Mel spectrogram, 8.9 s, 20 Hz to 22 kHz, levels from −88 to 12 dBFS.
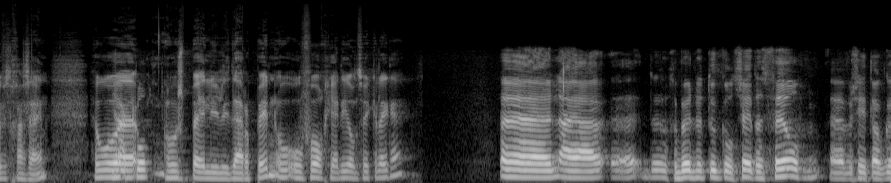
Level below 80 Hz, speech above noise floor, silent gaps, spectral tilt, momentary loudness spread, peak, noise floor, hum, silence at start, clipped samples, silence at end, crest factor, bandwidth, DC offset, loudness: -60 dBFS; 49 dB; none; -6.5 dB/octave; 13 LU; -2 dBFS; -67 dBFS; none; 0 s; under 0.1%; 0 s; 16 dB; 10 kHz; under 0.1%; -18 LUFS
